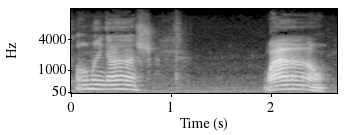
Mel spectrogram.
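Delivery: high, softened mock awe; wide-eyed, put-on astonishment; wide-eyed amazement. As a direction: gape in wonder, pitched well up. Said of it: "when the eyebrows are raised".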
